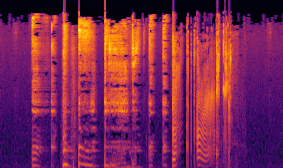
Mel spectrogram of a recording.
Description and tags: massive mumbling fart
snore, weird, gas, space, car, aliens, ship, flatulation, beat, race, laser, flatulence, computer, frog, noise, poot, fart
